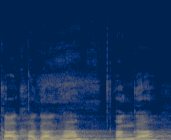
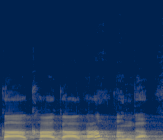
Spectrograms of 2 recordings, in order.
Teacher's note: क ख ग घ अंग इसको हम कहां से बोलते हैं बच्चों? कंठ से बोलते हैं। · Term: क वर्ग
